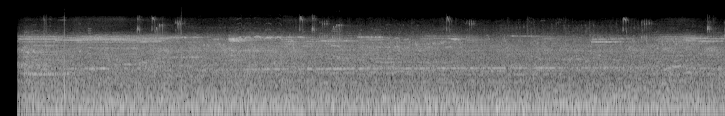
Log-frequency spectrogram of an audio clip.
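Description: Steady outdoor background noise with high, wavering chirps; a faint steady tone joins in about halfway through.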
